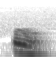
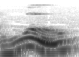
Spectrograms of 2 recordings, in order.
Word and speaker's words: wu: CW you now know it's just ooh not whoa it's just full actually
